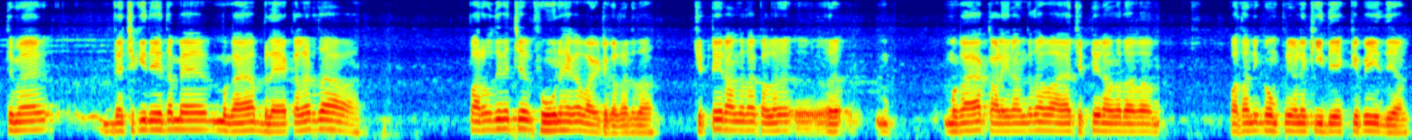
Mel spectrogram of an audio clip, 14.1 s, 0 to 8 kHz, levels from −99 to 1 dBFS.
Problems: background sounds at intervals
